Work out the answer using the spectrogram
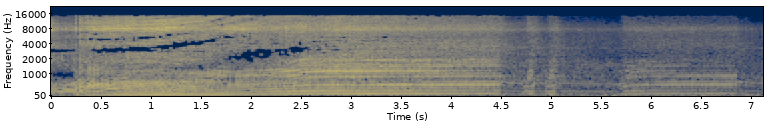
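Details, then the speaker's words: Piaggio Ciao 50cc Athena two-stroke with modified intake airbox: crisp note climbs smoothly through the revs, holds steady and drops back cleanly with no boom or drone; healthy engine. "On va accélérer un peu."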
